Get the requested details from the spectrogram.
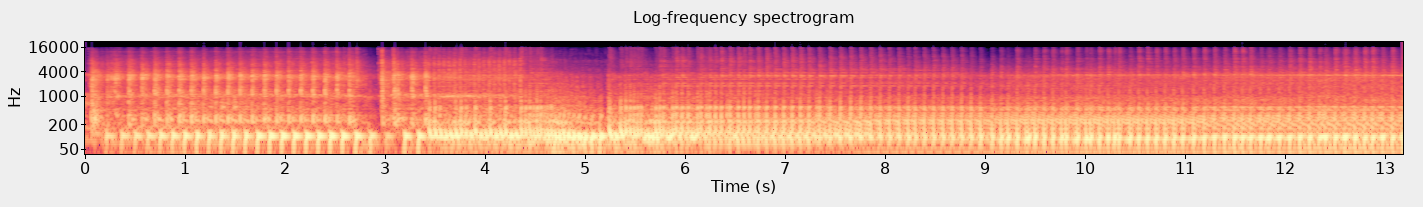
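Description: A motorcycle engine idles loudly with a rapid, lumpy throb close by.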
